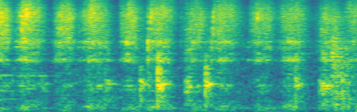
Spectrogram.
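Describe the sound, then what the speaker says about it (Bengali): Cumin and mustard seeds are ground on a stone for taro-leaf and lentil fritters. The sound is close, rhythmic rubbing and scraping in quick back-and-forth strokes, with no voices. "সর্বপ্রথমে জিরা সরিষাটা বেটে নেব"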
